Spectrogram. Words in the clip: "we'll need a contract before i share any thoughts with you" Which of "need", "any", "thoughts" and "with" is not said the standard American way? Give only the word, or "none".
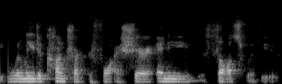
none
